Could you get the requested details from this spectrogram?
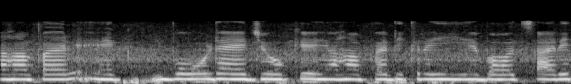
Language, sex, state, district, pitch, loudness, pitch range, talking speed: Hindi, female, Bihar, Patna, 230 Hz, -11 LUFS, 225-240 Hz, 135 wpm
